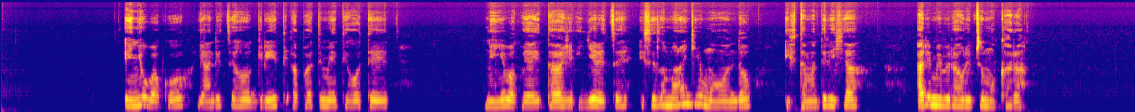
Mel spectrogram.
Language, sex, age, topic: Kinyarwanda, female, 18-24, government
